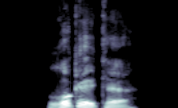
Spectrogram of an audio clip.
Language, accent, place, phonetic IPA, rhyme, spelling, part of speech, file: German, Germany, Berlin, [ˈʁʊkl̩tə], -ʊkl̩tə, ruckelte, verb, De-ruckelte.ogg
- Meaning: inflection of ruckeln: 1. first/third-person singular preterite 2. first/third-person singular subjunctive II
